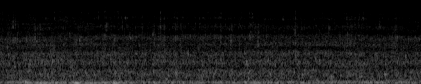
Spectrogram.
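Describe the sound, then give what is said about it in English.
Steady, continuous rush of flowing river water, a broad even wash of burbling noise with low rumbles, moderately loud, no voices. “And something like this, a river, right?”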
